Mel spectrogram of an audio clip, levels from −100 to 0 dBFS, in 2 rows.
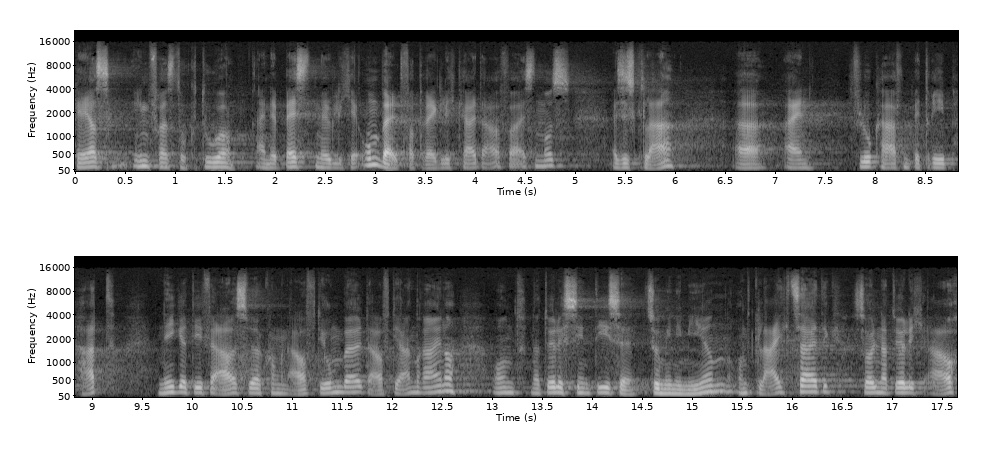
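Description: Two blocks of digital silence interrupt the audio, at 11.96 s (about 5.8 ms, which fits a dropped 256-sample buffer) and 15.93 s (about 9.2 ms). The signal drops straight to silence and returns without a fade, so each gap is heard as a short tick.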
